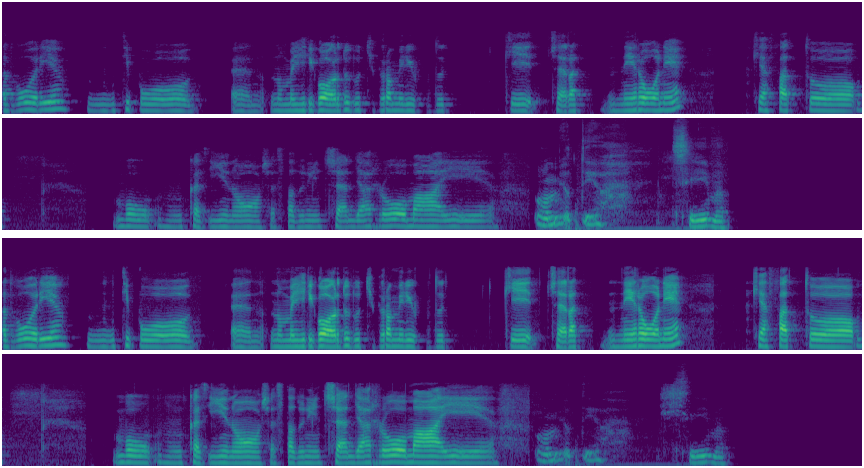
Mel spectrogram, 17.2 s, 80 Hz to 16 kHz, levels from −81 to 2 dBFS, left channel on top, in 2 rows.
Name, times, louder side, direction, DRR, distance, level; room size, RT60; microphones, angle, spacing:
voice 1, 0.0-1.9 2.3-4.4 5.0-6.8 7.5-8.6 9.0-9.3 9.7-13.9 15.2-15.4, right 6 dB, 55° right, 0.4 m, -32 dB
voice 2, 13.9-14.9 15.3-15.9, left 7 dB, 80° left, 0.3 m, -37 dB
6.2 x 3.7 x 5.7 m
head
